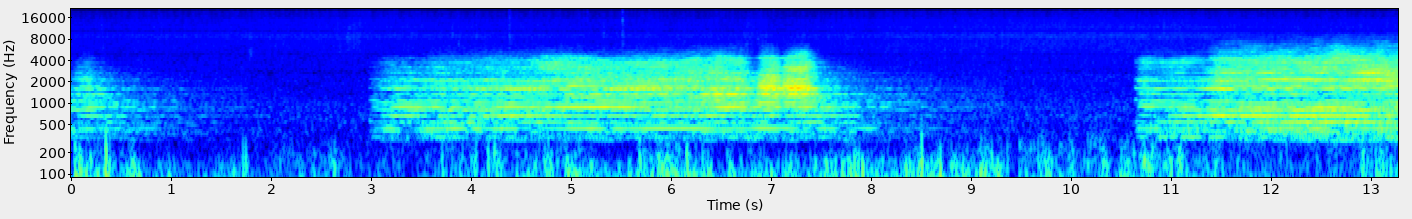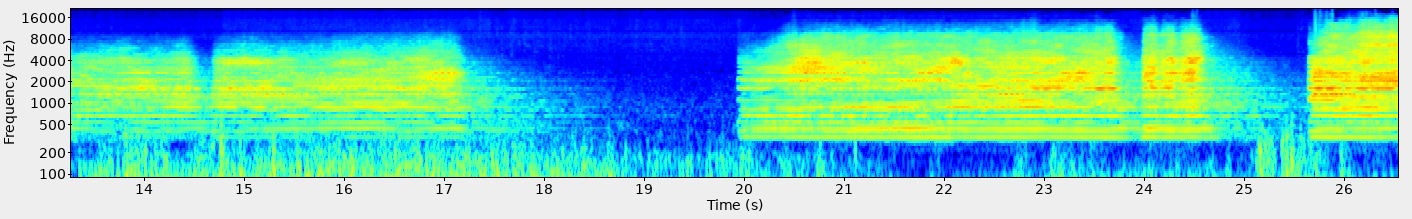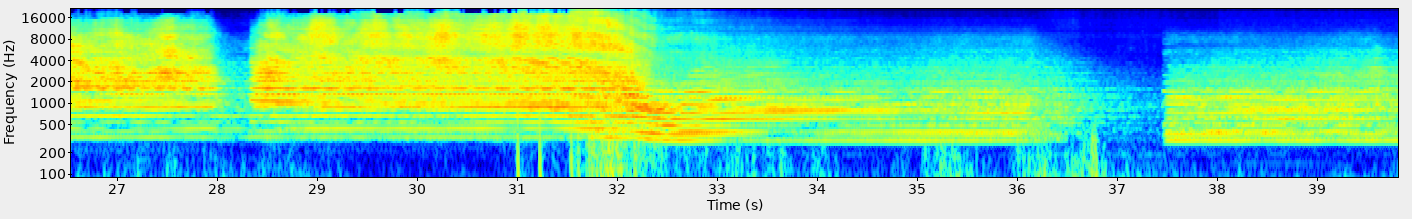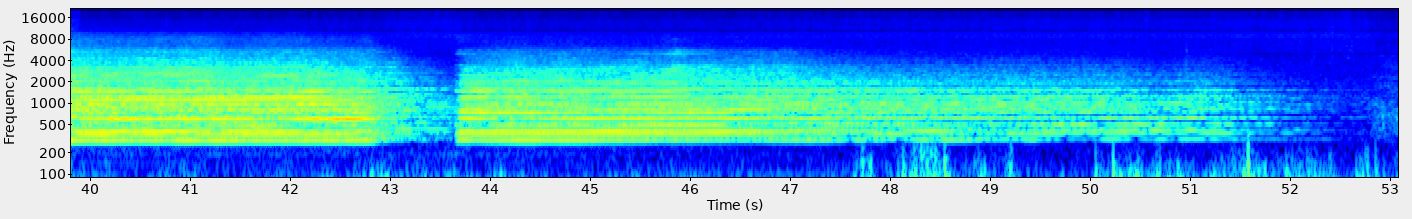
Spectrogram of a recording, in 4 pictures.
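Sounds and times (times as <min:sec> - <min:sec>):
train horn chord blasts: 0:00.0 - 0:01.3, 0:03.0 - 0:08.6, 0:10.6 - 0:18.5, 0:19.9 - 0:52.4.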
